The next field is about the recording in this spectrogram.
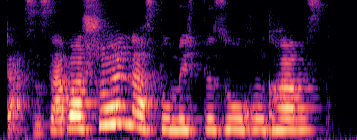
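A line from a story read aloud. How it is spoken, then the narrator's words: Called back. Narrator (German): rief zurück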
